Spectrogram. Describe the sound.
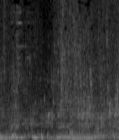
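A toilet flushes with a steady, loud rush of swirling water that holds at an even level throughout.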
